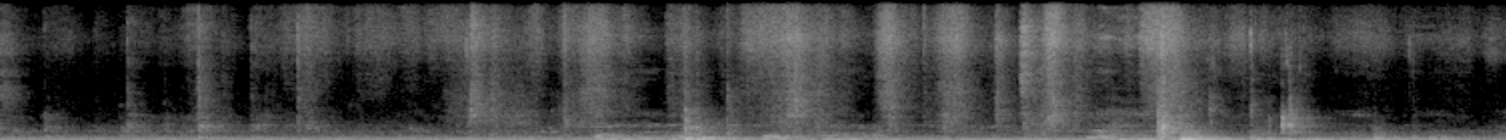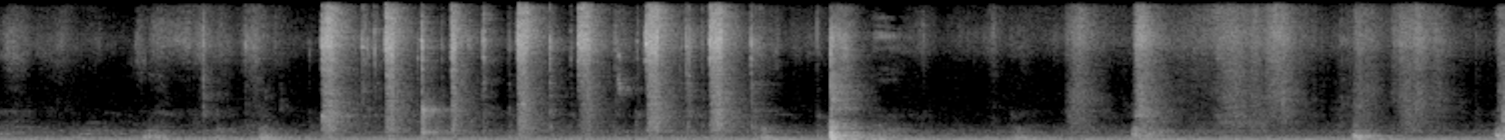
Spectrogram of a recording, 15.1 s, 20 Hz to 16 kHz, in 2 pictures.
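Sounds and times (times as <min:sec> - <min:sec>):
spray bottle spritzing: 0:09.1 - 0:11.4.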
